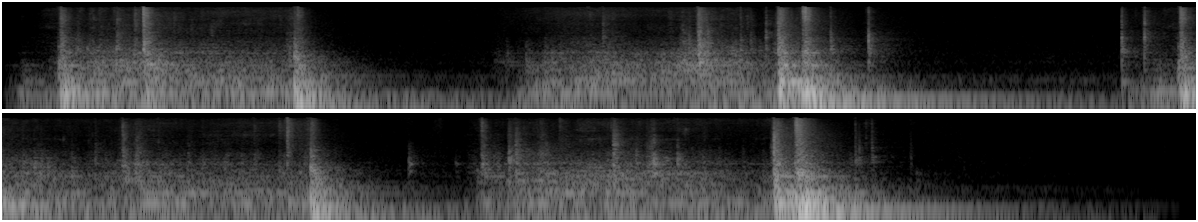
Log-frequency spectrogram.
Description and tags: Opening and closing office drawer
